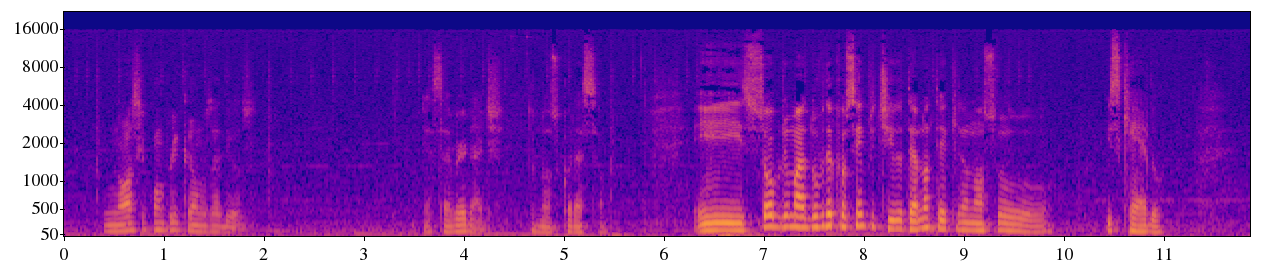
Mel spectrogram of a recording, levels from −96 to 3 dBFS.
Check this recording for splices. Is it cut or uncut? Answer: uncut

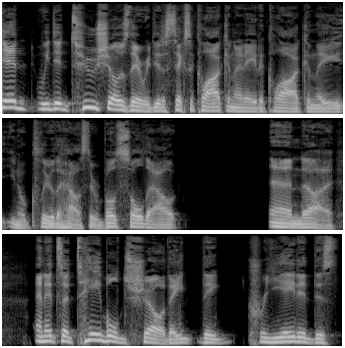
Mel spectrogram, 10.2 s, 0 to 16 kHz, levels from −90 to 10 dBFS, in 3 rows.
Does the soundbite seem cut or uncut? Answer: uncut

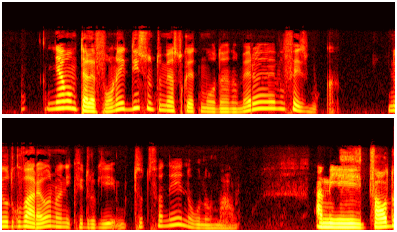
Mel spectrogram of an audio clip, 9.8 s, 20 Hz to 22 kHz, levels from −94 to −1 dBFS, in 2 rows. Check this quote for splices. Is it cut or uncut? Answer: uncut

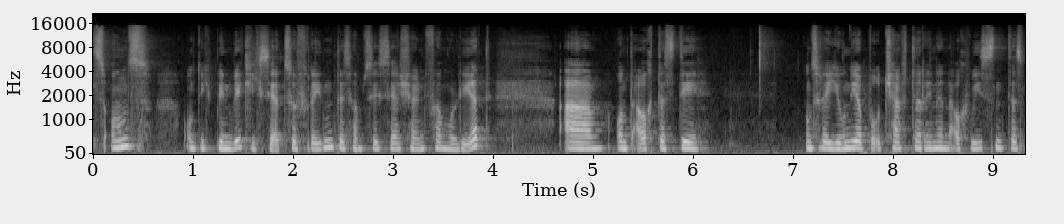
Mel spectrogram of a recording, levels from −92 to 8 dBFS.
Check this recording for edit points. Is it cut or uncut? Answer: uncut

